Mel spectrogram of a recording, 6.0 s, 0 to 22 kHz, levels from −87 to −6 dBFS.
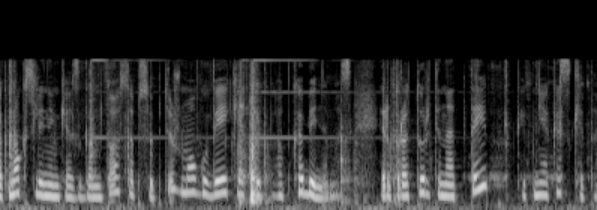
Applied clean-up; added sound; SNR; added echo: none; Telephone; 8 dB; none.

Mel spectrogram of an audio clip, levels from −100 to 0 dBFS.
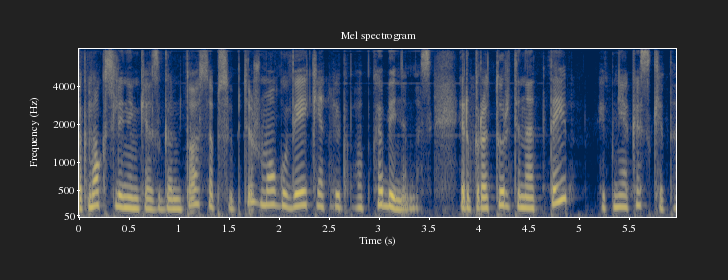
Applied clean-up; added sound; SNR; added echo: neural mask model DeepFilterNet 3.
